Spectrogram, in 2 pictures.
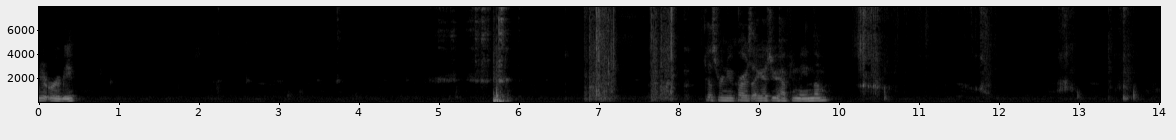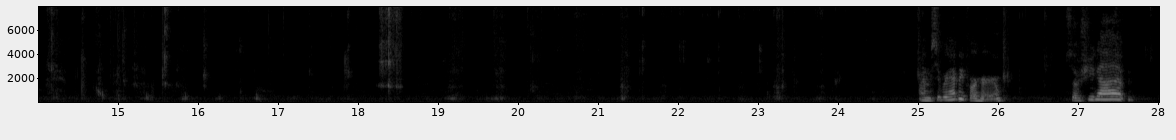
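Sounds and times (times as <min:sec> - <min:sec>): crunchy chewing: 0:06.8 - 0:08.2, 0:10.2 - 0:12.0, 0:12.6 - 0:24.9.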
